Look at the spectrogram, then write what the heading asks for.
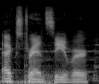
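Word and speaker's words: Xtransceiver: It's just transceiver with an X in front of it. X-transceiver.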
